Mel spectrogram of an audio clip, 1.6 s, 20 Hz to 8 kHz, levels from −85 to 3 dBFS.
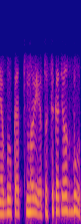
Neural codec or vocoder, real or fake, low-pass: none; real; 7.2 kHz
